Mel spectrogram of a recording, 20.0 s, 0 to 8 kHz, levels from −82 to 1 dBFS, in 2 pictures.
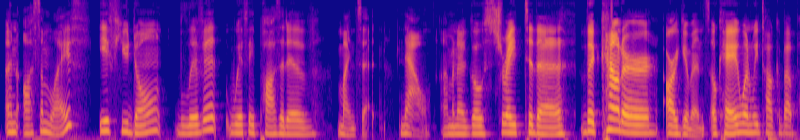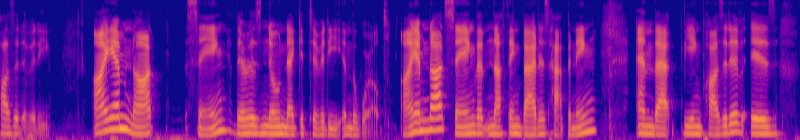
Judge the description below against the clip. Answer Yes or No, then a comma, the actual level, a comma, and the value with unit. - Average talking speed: Yes, average, 160 wpm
